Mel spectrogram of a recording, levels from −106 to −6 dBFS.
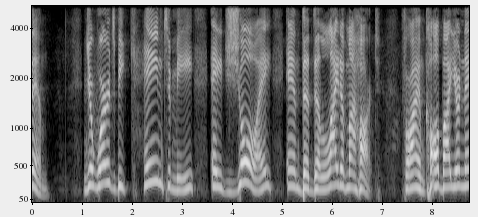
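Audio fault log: No faults detected in the speech recording; nothing to log.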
